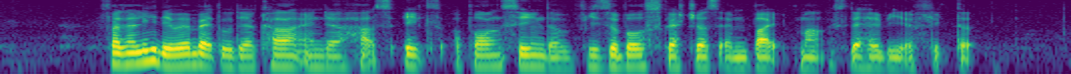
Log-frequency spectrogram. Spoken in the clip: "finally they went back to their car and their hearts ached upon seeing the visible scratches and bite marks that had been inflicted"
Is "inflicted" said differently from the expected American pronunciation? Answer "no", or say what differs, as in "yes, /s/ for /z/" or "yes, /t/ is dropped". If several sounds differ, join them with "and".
yes, /n/ is dropped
